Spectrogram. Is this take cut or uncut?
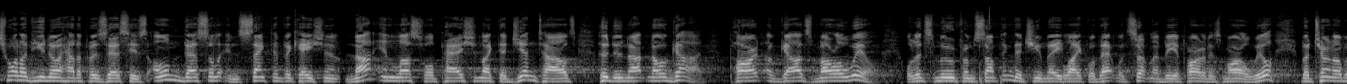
cut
